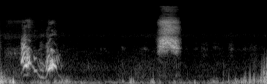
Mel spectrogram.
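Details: Two dogs, a Jack Russell and a Ridgeback, running and playing off lead in the sun around a new housing estate; two quick yelping barks with a bent, rising-falling pitch, then a short harsh burst and another yip starting at the end.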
